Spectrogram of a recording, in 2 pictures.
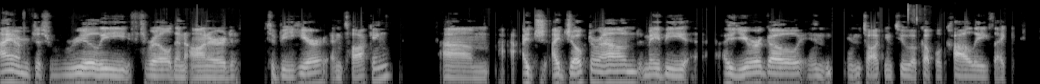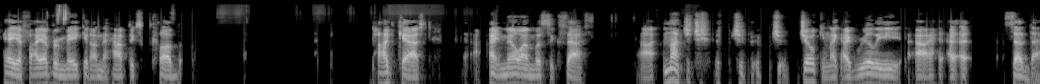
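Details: Adult man who says he is a person who stutters, real and not a recording artifact; stuttering.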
